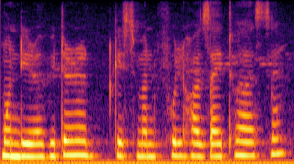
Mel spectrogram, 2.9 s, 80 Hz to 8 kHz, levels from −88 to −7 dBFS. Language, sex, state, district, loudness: Assamese, female, Assam, Kamrup Metropolitan, -14 LUFS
